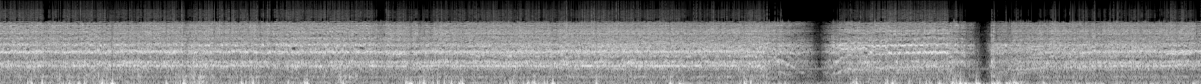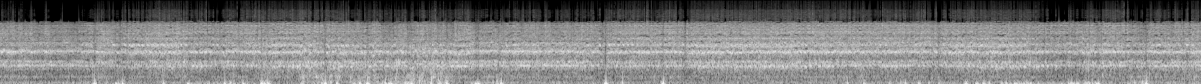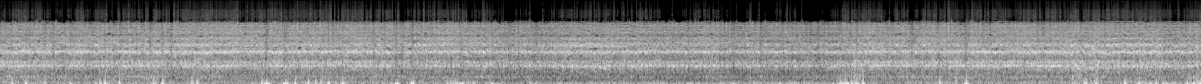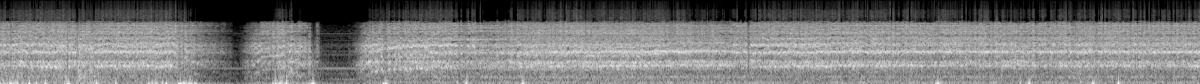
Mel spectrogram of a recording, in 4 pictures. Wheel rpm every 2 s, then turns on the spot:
230, 230, 220, 180, 130, 190, 230, 220, 220, 220, 220, 230, 230, 230, 230, 230, 230, 220, 180, 70, 200, 220, 230, 240.
none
